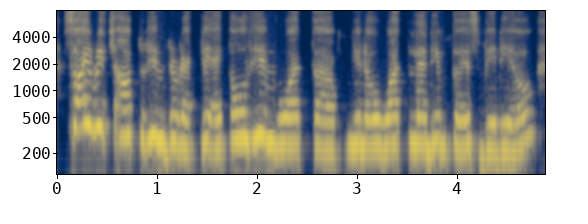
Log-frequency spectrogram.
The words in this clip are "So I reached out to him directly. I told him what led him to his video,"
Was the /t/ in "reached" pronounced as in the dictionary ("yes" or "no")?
no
